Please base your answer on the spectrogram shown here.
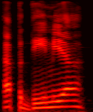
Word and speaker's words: Эпидемия: And they're called and pronounced Epidemia, means pandemic, and they are active from 1998.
